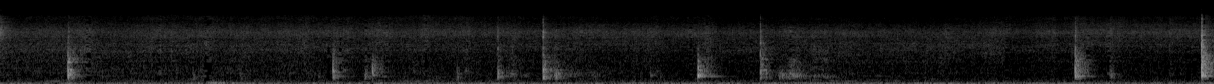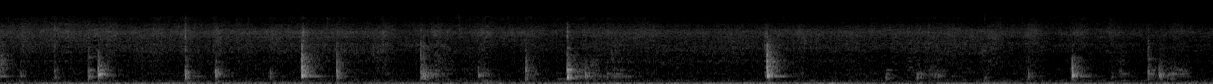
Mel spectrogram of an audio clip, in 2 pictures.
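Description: Beef taco filling seasoned with marjoram sizzles steadily in a hot pan, with repeated short scrapes and clacks of a utensil stirring at an irregular pace, close but soft, with no one speaking.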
